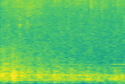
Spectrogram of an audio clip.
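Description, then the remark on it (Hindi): Steady, heavy rain hisses continuously while a low, rolling thunder rumble sits underneath, fairly loud, with no voices throughout. “यह मनहूस बारिश बस अभी रुक जाए मेरे घर पहुंचने के बाद शुरू हो”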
